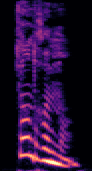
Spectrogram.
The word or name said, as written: tendrement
